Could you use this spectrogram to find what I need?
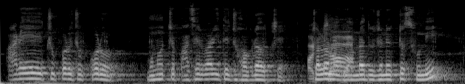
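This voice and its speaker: A woman does a cartoonish character voice at a fairly high pitch and fairly quick pace. Her intonation is monotone and flat, with clear background noise. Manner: insistent, argumentative.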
